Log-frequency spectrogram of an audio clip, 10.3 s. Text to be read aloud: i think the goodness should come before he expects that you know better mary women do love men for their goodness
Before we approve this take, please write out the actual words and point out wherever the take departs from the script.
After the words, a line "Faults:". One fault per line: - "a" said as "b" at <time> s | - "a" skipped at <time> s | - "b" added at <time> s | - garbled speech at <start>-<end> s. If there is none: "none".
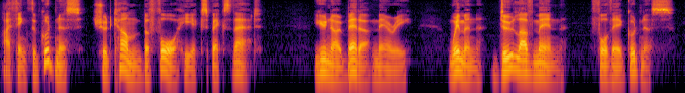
i think the goodness should come before he expects that you know better mary women do love men for their goodness
Faults:
none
